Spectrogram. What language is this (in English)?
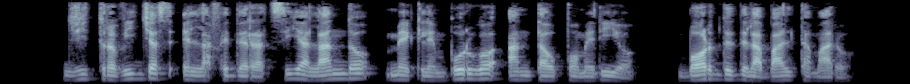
Esperanto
